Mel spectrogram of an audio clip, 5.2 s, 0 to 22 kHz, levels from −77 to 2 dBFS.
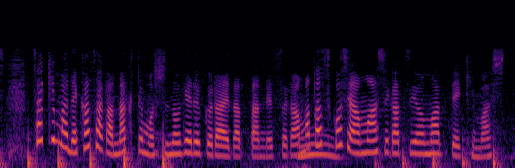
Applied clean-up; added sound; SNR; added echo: none; Tap; 12 dB; none.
